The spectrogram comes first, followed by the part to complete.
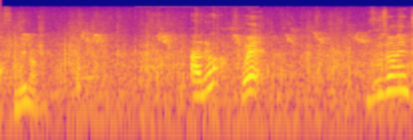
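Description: Speech: a few short bursts of voice, the words not made out.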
